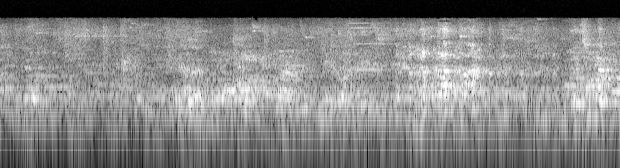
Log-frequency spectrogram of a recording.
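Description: A banjo plays a lively tune in an echoing hall.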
